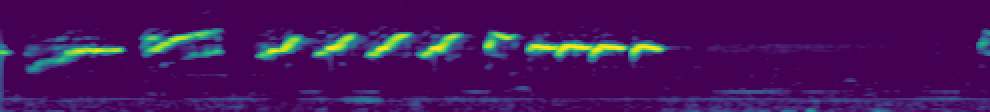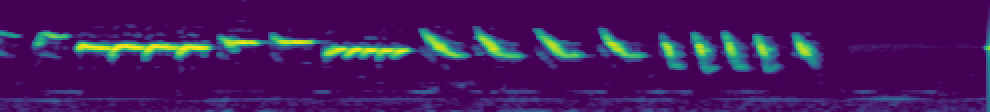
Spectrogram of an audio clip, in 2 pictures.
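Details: Eurasian skylark song in two long bursts: rapid high chirps, repeated downslurred notes and warbled trills tumbling on without a break. The bursts are separated by a silent gap of about a second and a half.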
